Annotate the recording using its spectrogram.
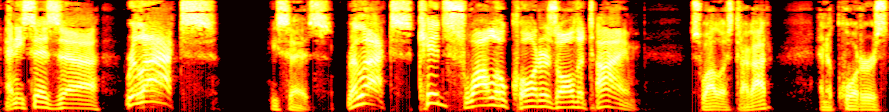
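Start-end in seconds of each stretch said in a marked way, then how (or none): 1.2-2.2 put-on high-pitched old man's reassurance; acted high, drawn-out dismissal; Grandpa. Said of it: "he plays the role of Grandpa". 3.4-6.4 put-on high-pitched old man's reassurance; Grandpa. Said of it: "He was very old in this movie".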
